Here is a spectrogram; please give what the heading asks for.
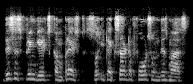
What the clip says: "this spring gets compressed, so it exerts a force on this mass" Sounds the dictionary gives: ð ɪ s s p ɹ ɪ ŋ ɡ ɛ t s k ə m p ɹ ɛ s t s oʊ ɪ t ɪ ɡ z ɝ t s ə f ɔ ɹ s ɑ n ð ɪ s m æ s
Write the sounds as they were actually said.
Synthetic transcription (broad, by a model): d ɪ s s p ɹ ɪ ŋ ɡ ɛ t s k ə m p ɹ ɛ s t s oʊ ɪ t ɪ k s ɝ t ə f ɔ ɹ s ɑ n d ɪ s m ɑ s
